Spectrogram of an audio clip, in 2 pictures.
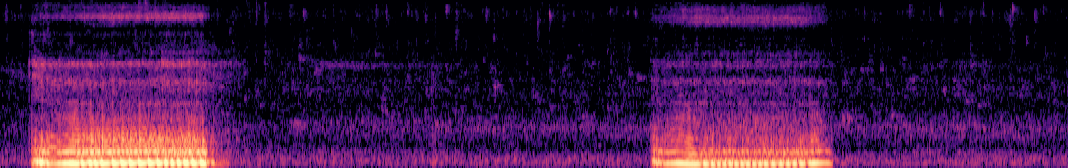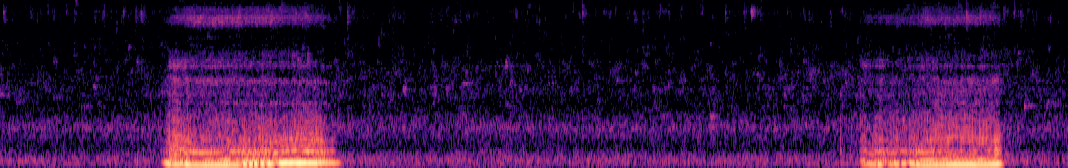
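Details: Sarah, a female Great Dane, snoring steadily indoors: four low, rasping snores of about a second each, spaced roughly every four to five seconds, with quiet breathing pauses between.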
